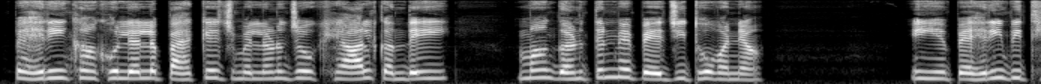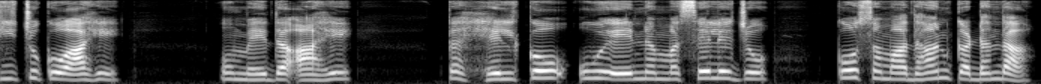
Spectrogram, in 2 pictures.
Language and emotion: Sindhi, fearful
